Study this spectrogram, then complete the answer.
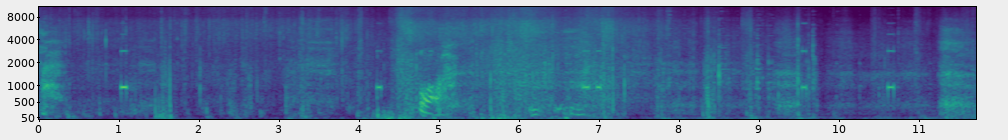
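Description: A metal detector gives short beeps.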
